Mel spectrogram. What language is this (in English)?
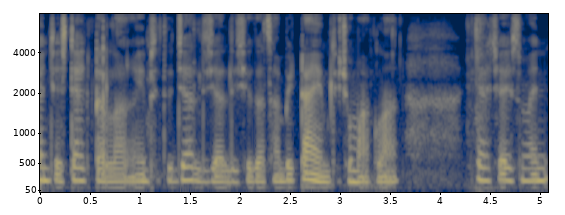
Kashmiri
